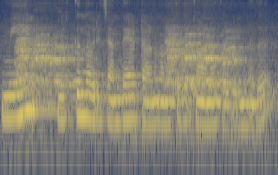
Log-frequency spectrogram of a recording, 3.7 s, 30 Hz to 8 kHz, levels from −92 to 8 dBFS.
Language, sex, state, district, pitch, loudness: Malayalam, female, Kerala, Kollam, 195 Hz, -16 LUFS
